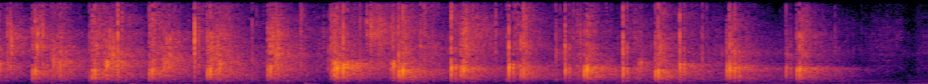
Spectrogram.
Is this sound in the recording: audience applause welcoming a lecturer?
yes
